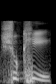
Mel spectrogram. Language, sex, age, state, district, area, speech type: Bengali, female, 60+, West Bengal, Purulia, rural, read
